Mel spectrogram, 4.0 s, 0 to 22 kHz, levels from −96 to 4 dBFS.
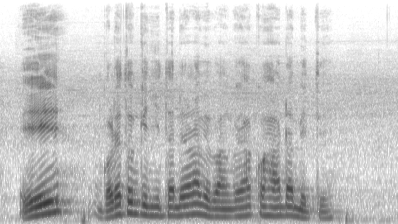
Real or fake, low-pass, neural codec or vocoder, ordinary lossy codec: real; none; none; none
